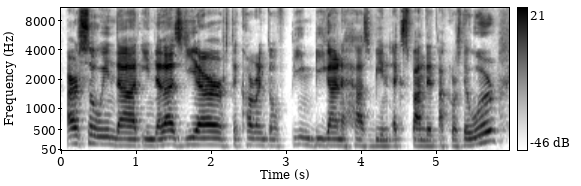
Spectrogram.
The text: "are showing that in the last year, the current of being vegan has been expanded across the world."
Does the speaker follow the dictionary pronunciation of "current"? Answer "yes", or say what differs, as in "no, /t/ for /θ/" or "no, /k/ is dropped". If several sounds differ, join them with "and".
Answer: yes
